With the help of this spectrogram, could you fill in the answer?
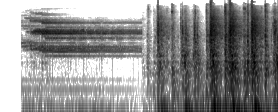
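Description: A typewriter's bell rings with a clear, sustained ding, then the keys clatter in a rapid burst of sharp metallic strikes. No voices are present.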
